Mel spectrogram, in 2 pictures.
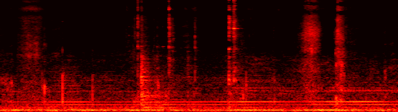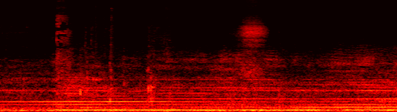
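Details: Kitchen clatter of dishes and cutlery, with soft background music and a steady low hum indoors, and no animal voice.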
